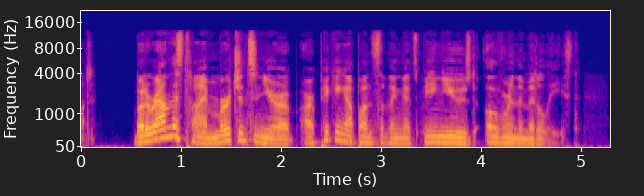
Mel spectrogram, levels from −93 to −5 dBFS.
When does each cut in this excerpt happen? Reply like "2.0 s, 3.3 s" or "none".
none

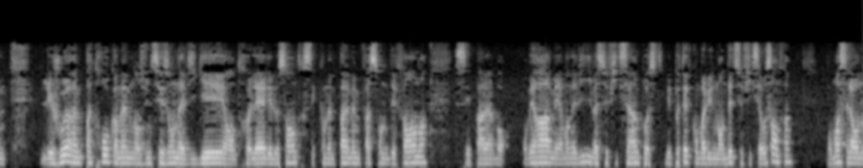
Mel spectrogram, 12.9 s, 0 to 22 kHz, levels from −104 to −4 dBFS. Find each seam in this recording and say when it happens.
none

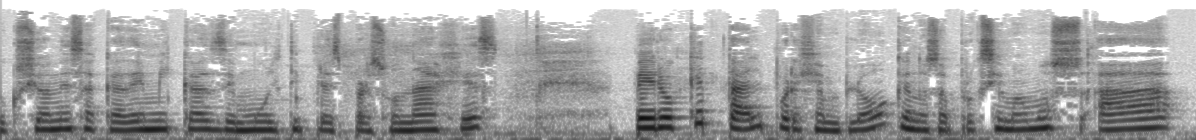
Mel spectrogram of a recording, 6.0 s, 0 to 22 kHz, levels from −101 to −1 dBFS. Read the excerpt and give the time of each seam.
none

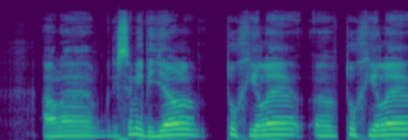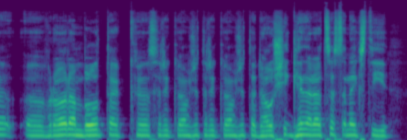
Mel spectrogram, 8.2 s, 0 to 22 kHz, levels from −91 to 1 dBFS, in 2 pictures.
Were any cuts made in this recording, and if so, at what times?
3.3 s, 6.1 s

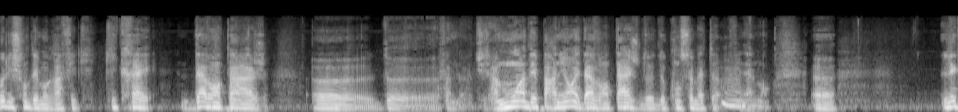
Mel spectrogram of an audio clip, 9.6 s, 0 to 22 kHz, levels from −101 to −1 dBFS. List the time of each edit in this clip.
none

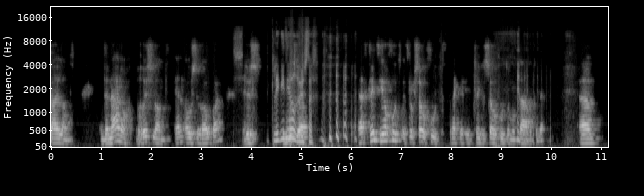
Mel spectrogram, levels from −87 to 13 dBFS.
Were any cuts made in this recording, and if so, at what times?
7.1 s, 7.8 s

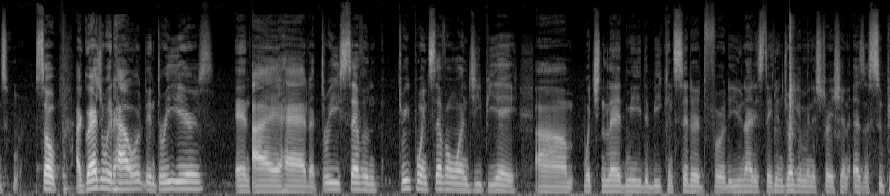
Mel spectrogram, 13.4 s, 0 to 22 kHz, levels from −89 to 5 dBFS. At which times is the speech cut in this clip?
3.7 s, 8.0 s, 9.0 s, 11.6 s

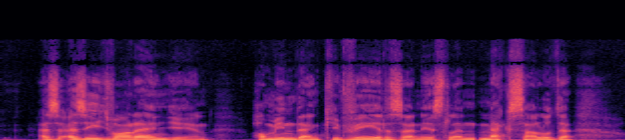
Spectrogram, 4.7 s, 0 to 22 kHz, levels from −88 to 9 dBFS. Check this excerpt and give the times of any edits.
3.5 s

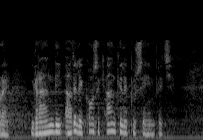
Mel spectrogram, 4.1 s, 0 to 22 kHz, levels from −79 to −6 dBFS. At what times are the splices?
1.5 s, 2.1 s

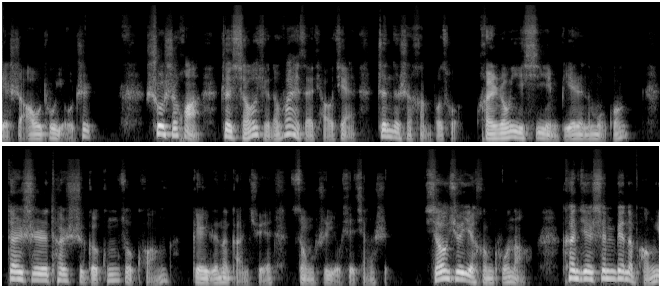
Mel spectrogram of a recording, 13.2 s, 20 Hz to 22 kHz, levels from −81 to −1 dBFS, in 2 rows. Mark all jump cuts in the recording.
4.7 s, 10.6 s

